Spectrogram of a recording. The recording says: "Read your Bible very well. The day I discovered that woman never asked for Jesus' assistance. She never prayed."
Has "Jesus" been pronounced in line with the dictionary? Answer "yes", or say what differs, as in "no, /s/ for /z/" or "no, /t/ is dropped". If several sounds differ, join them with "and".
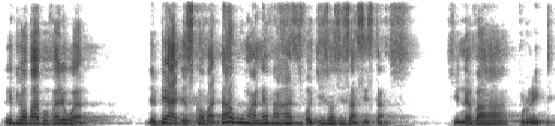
no, /s/ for /z/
